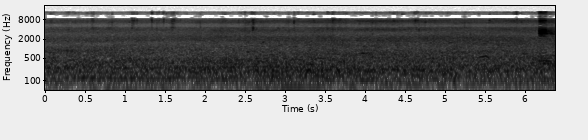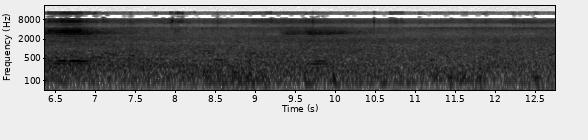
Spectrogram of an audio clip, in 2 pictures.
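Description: City street ambience: a steady hum of traffic on the road alongside, with indistinct voices of people nearby. A brief, louder, higher-pitched sound cuts in about six seconds in, and a fainter one comes near ten seconds.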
